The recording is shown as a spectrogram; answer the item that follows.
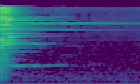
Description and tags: Dings with a pot of water
water, bright, ring, metal, gong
